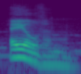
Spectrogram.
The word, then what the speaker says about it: Aelvim: Annalise, Aelvim. First of all, did I say their name right? Yes. Okay. Yes, you did. All right. we're going with the Tolkien pronunciation.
